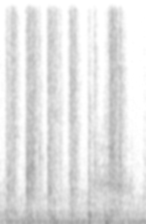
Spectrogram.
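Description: Tarot cards being shuffled by hand, a steady run of soft papery riffles and slaps with no voice over them.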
